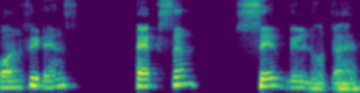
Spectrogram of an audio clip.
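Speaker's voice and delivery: the word action said with heavy stress. Teaching emphasis with an example sentence, the speaker puts stress on action. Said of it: "इस sentence में हम action पे emphasise कर रहे हैं".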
